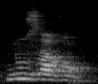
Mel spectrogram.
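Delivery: "Nous avons" said as nuz-avons; liaison z. Shown as a demonstration. Teacher repeating the liaison: nuz avons. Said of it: "como una Z".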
